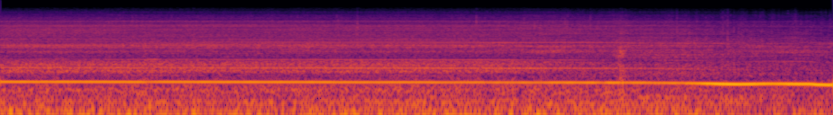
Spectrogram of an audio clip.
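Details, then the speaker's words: Battery-powered motor clearing a heavily clogged AC condensate drain line: steady whine at fixed pitch, dropping slightly lower near the end as the battery dies. "Battery's dying. You can hear it."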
